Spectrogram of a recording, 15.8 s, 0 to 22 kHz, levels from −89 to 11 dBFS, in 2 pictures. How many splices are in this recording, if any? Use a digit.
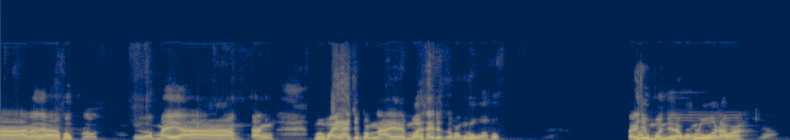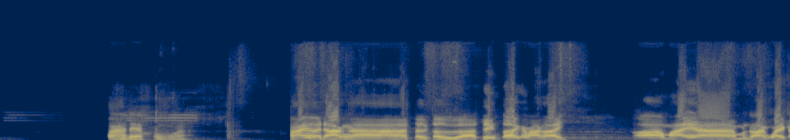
1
